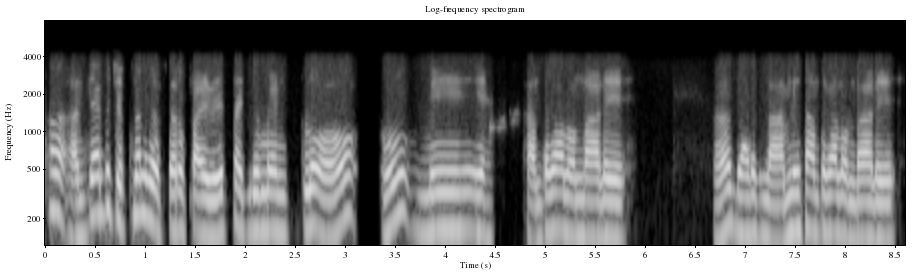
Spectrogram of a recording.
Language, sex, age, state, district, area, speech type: Telugu, male, 30-45, Andhra Pradesh, Alluri Sitarama Raju, rural, conversation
